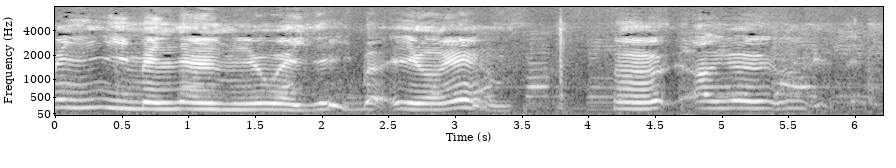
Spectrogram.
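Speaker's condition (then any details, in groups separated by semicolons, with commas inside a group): Cerebral palsy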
